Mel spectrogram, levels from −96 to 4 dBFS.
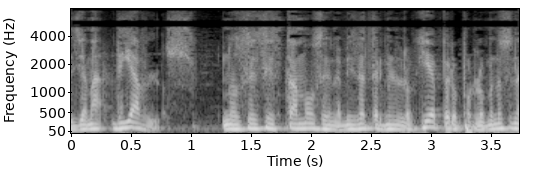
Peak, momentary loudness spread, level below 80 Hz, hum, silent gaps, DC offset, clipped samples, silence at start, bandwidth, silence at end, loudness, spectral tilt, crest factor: -4 dBFS; 7 LU; -32 dBFS; none; none; under 0.1%; under 0.1%; 0 s; 7.8 kHz; 0 s; -17 LUFS; -7.5 dB/octave; 12 dB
